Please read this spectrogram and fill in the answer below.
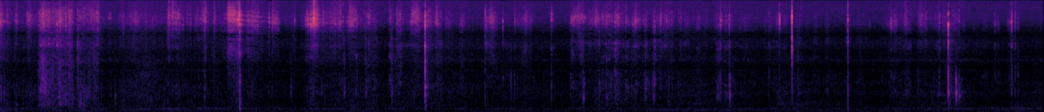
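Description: Faint rustling and crinkling of paper and tape with scattered small clicks, as a homemade paper sticker is handled and peeled in the fingers.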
